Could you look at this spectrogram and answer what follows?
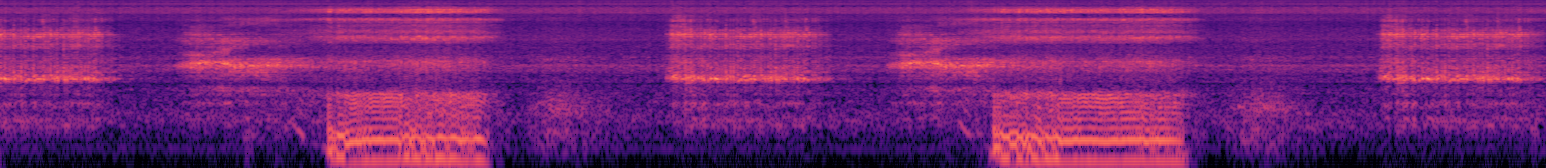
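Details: Loud, rattling snores about every seven seconds with softer breath noise between; snoring, from Ruby and Sonic.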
